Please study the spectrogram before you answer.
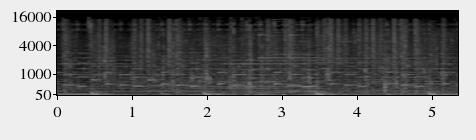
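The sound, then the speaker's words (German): Horses pulling a post coach at a fast downhill trot, their hooves clip-clopping steadily under a dense, continuous rattle, with heavier low thumps recurring at regular intervals. “Der Postillon schlief ein und die Pferde liefen den schnellsten Trab bergunter, immer auf dem bekannten Wege fort.”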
